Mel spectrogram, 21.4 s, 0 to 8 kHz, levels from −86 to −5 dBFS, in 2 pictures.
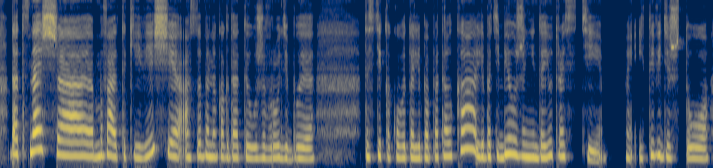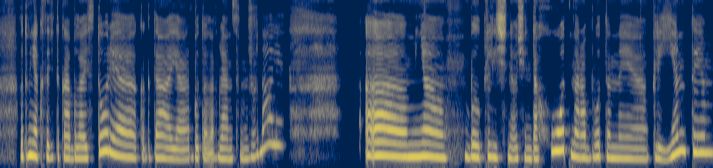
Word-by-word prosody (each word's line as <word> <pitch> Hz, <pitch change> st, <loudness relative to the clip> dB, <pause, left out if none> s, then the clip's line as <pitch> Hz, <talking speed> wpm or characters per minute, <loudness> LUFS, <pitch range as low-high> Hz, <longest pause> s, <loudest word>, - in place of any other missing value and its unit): Да, -, -, +3 dB
ты -, -, -12 dB
знаешь, 325 Hz, 0 st, +6 dB
а, 235 Hz, -2 st, +4 dB
бывают 225 Hz, 0 st, 0 dB
такие 210 Hz, -3 st, -5 dB
вещи, 300 Hz, -, +2 dB, 0.2 s
особенно 215 Hz, +1 st, 0 dB
когда 210 Hz, -1 st, -3 dB
ты 205 Hz, 0 st, -5 dB
уже 195 Hz, +1 st, -3 dB
вроде 195 Hz, 0 st, -3 dB
бы 185 Hz, 0 st, -3 dB, 0.7 s
достиг 220 Hz, +1 st, 0 dB
какого-то 205 Hz, -1 st, -3 dB
либо 200 Hz, +1 st, -1 dB
потолка, 230 Hz, -, 0 dB
либо 220 Hz, -4 st, 0 dB
тебе 225 Hz, +5 st, +1 dB
уже 235 Hz, -4 st, +1 dB
не 210 Hz, -1 st, +2 dB
дают 210 Hz, +4 st, -1 dB
расти. 220 Hz, -7 st, -4 dB, 0.4 s
Э, -, -, -3 dB
и 210 Hz, -2 st, -10 dB
ты 200 Hz, +5 st, -4 dB
видишь, 220 Hz, -4 st, -1 dB
что 190 Hz, -2 st, -4 dB, 0.3 s
Вот 230 Hz, 0 st, -2 dB
у -, -, +5 dB
меня, 230 Hz, -2 st, +5 dB
кстати, 205 Hz, 0 st, -5 dB
такая 200 Hz, -2 st, -4 dB
была 195 Hz, +1 st, -2 dB
история, 225 Hz, -2 st, +1 dB
когда 200 Hz, 0 st, -4 dB
я 175 Hz, -1 st, -3 dB
работала 180 Hz, -, -6 dB
в -, -, -12 dB
глянцевом 185 Hz, -1 st, 0 dB
журнале. 390 Hz, -, -6 dB, 1.2 s
А, 235 Hz, -2 st, +6 dB
у -, -, +2 dB
меня 220 Hz, -2 st, +3 dB, 0.2 s
был 215 Hz, -1 st, 0 dB
приличный 205 Hz, -2 st, 0 dB
очень 190 Hz, -1 st, -3 dB
доход, 325 Hz, -, +2 dB
наработанные 195 Hz, -4 st, -3 dB
клиенты, 290 Hz, -, 0 dB
215 Hz, 140 wpm, -24 LUFS, 195-235 Hz, 1.2 s, знаешь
